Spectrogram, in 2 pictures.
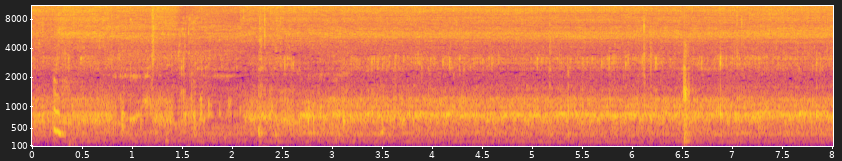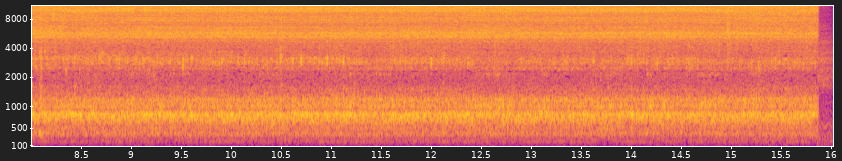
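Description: Bathroom tap running steadily into the sink while a face is washed under it, with one small click about six and a half seconds in.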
